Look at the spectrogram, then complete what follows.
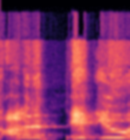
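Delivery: high-pitched mock angry threat; mad father. Imitating dad threatening his ten-year-old, mock angry. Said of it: "he was mad at me".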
